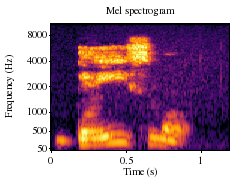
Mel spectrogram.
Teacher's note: the diphthong is broken and the two vowels are pronounced separately. Deísmo, So we have a written accent or the letter I, and by definition, they will be pronounced separately.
